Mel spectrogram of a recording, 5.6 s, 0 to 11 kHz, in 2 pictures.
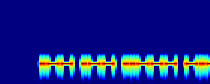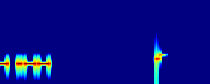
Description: Morse code, heard as a keyed tone, about 24 wpm, 700 Hz. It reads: WW2KW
